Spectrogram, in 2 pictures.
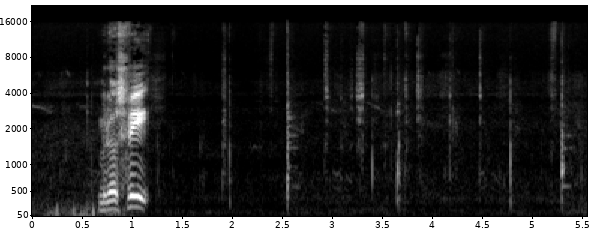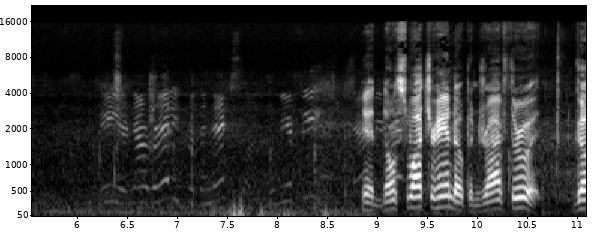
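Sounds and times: tennis balls struck and bouncing: 0:01.9 - 0:06.6.

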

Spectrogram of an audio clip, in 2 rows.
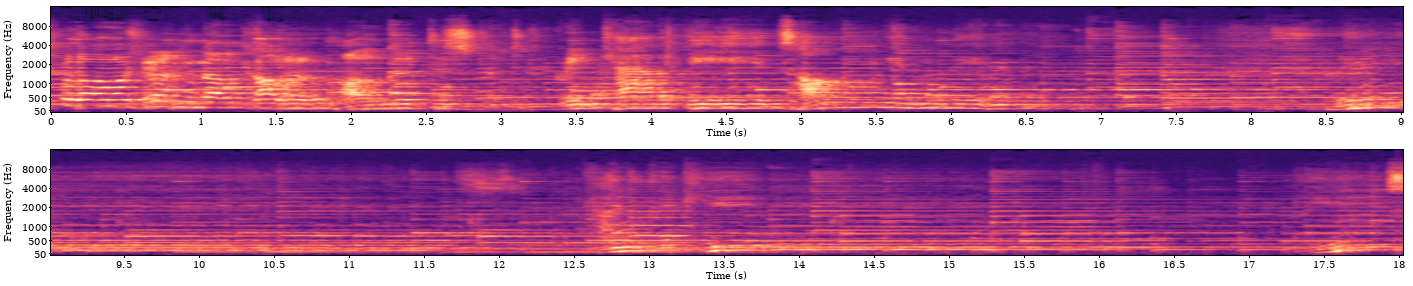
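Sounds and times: acoustic folk band playing: 0:00.0 - 0:18.0.

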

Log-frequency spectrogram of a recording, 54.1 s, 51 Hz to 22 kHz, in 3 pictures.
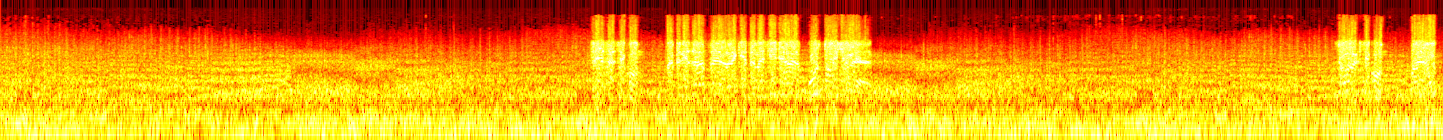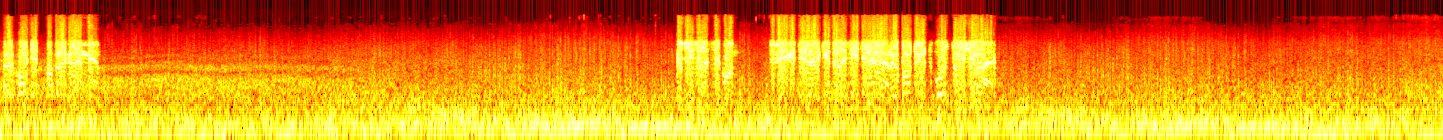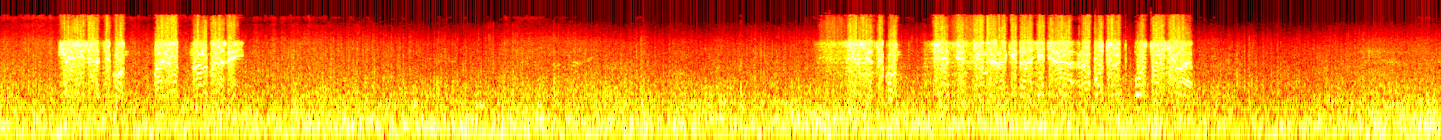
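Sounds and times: deep rumble of rocket engines: 0:00.0 - 0:54.0
radio voice calls: 0:07.3 - 0:11.2, 0:16.6 - 0:19.4, 0:26.4 - 0:30.6, 0:36.8 - 0:39.3, 0:46.2 - 0:51.3.

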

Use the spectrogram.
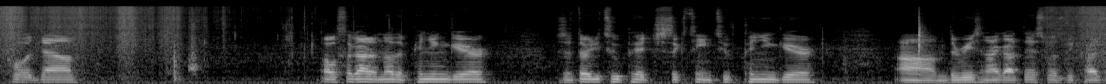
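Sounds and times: plastic bag crinkling: 0:00.0 - 0:03.4, 0:10.4 - 0:11.0.

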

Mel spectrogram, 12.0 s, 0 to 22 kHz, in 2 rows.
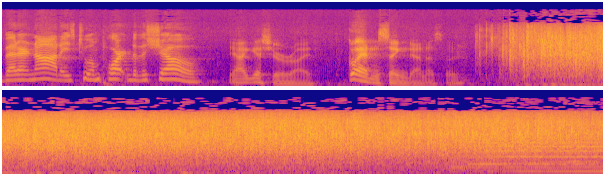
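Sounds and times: audience applauding: 0:04.8 - 0:12.0
orchestra with brass playing: 0:10.5 - 0:12.0.

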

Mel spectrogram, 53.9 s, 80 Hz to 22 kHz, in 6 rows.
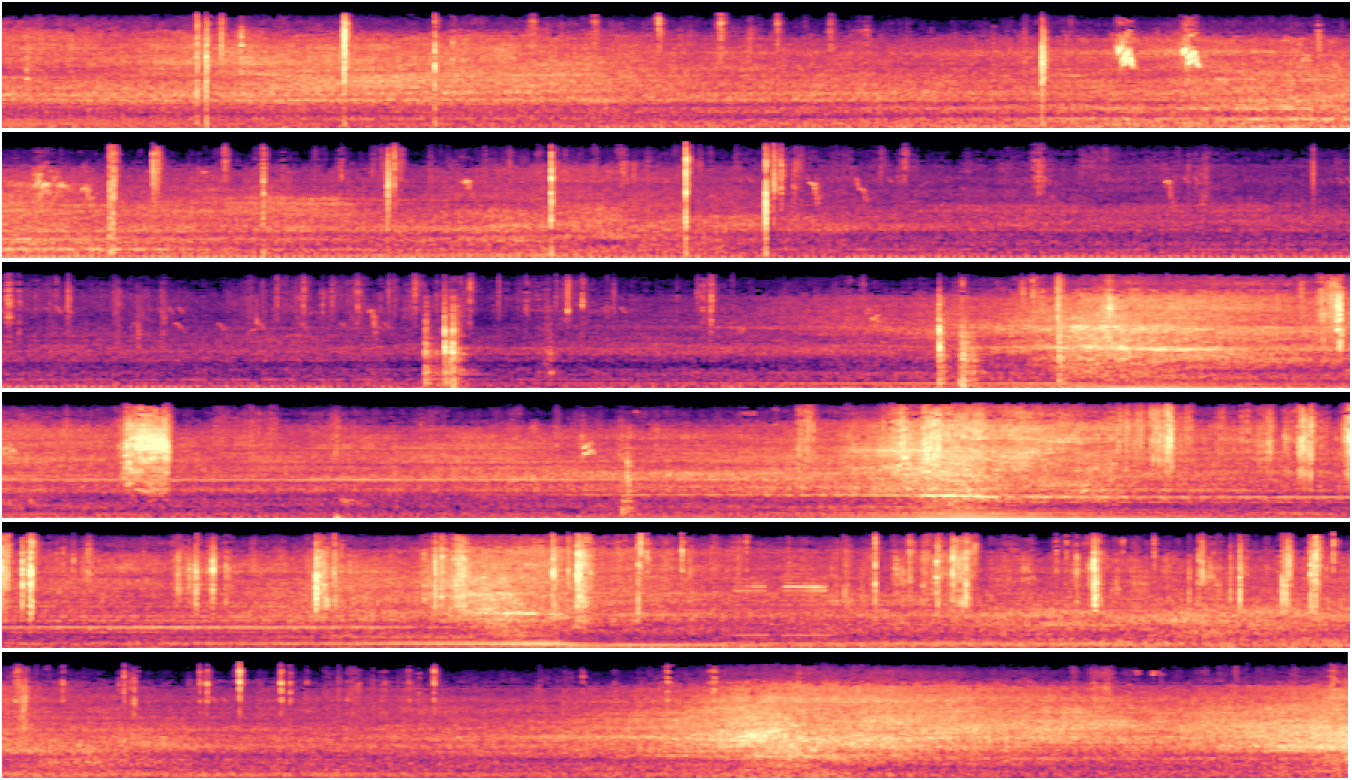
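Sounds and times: vehicles passing on highway: 0:00.0 - 0:53.9.

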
